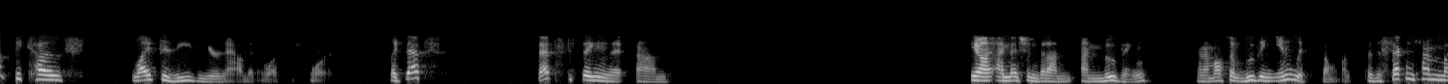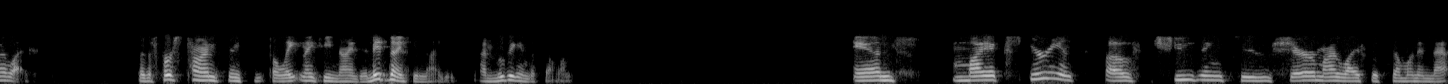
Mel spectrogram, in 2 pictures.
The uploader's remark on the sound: 100 Pounders Phone Meeting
